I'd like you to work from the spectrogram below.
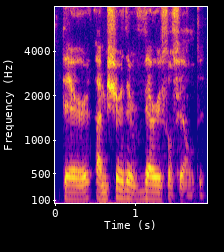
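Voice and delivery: ordinary talk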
